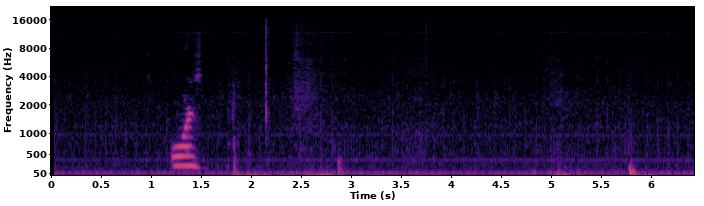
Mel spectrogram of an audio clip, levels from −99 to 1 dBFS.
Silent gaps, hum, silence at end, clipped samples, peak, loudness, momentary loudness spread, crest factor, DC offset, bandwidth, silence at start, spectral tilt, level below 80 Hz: none; none; 0 s; under 0.1%; -30 dBFS; -49 LUFS; 25 LU; 24 dB; under 0.1%; 16.5 kHz; 0.05 s; -6.5 dB/octave; -66 dBFS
